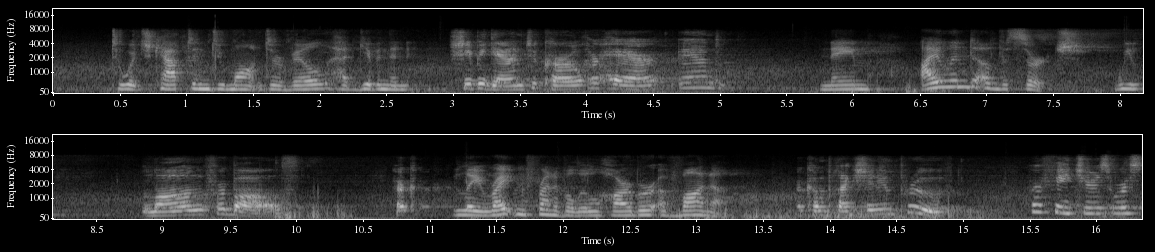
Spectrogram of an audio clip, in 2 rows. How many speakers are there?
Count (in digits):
2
